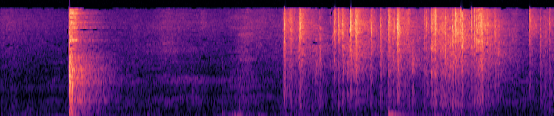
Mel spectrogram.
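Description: A stainless-steel canister clanks sharply once as it is set down on a stone countertop, about half a second in. From about two seconds on, a packet crinkles and rustles as it is handled and opened.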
